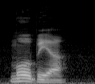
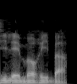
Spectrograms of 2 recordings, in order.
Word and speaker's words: Moriba: Alright, and the first player that we're talking about today is Ilax Morabi. Pronunciation is MORIBA.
